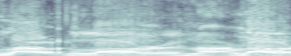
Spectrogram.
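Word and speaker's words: Lyra: Laura.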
